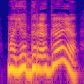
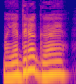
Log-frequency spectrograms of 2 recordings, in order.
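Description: First: High, loud bitter sarcasm; jealous sneer. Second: Said in the usual way. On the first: A narrator's reading. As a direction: throw the endearment out with jealous scorn. Jealous wife sneers at the phrase. (язвительно, с ревностью) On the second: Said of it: "не подумав как следует, перевела я".

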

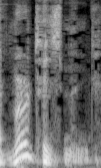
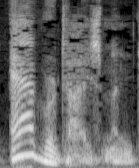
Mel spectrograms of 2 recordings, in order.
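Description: First: "advertisement" the British way, stressed on VER; British "advertisement", ad-VER-tis-ment with short i; British pronunciation. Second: "advertisement" the American way, with "tise" said like "ties"; American "advertisement", AD-ver-TIES-ment; American pronunciation. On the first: Teacher showing British usage, "advertisement" as ad-VER-tis-ment. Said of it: "英国人呢advertise". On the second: Teacher showing American usage, "advertisement" as AD-ver-TIES-ment. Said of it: "美国人通常念advertisement". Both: Shown as a demonstration.

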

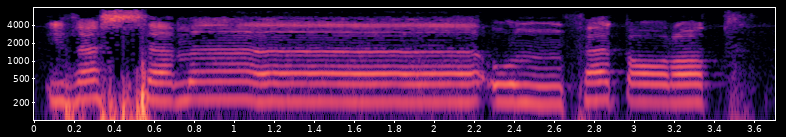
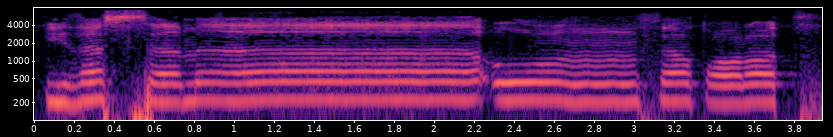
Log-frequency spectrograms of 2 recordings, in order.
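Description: First: Opening line of the verse recited; Quran recitation. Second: Quran recitation. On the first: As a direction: intone the verse clearly. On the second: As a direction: stretch the verse out prayerfully. Repeating the verse recitation. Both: Acted.

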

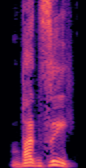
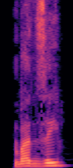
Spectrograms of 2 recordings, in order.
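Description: First: Mildly barked name. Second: Said in the usual way. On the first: A narrator's reading. Captive waking a dozing companion, barking. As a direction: call the name sharply to rouse them. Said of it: "рявкнула она".

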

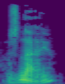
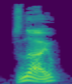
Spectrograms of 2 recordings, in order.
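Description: First: First knowing word. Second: Second knowing word. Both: A narrator's reading. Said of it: "ответила мадемуазель Саже".

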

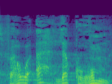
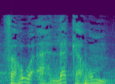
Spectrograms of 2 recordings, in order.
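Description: First: أهلكهم slowly, as "ahlakuhum" with u; damma on the kaf. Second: أهلكهم slowly, as "ahlakahum" with a; fatha on the kaf. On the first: Teacher repeats the hadith for dictation, أهلكهم as ahlakuhum. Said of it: "وأهلكهم بالضم". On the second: Teacher dictates the other narration, أهلكهم as ahlakahum. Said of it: "بفتح الكاف". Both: Shown as a demonstration.

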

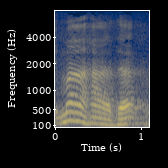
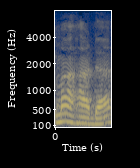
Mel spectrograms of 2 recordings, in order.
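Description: First: Slow "hadza" with tongue between the teeth; correct dzal sound. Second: "hada" with a hard d in place of dz; tongue behind the teeth for the d in "hada"; wrong d sound. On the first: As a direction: draw out "ma hadza" with a th-like dz. ("hadza" pelan dengan bunyi dzal) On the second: ("hada" dengan bunyi dal, bukan dzal) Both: Shown as a demonstration. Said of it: "Hada salah".

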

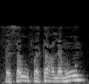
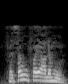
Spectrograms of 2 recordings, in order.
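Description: First: تعلمون opening with a t sound; Qalun reading. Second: Said in the usual way. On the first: Shown as a demonstration. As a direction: say تعلمون as "ta'lamūn", second person. (تعلمون بتاء الخطاب) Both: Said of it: "قرأ قالون كلمة يعلمون بتاء".

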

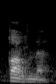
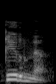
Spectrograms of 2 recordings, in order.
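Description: First: "قرن" said "QAR-na", a after the ق; fatha on the qaf. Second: "قرن" said "QIR-na", i after the ق; kasra on the qaf. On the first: Teacher listing permitted forms, "قرن" as qar-na. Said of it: "أن تفتح القاف". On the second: Teacher listing permitted forms, "قرن" as qir-na. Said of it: "كسر القاف". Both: Shown as a demonstration.

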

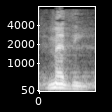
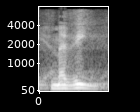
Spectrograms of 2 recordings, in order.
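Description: First: مذي as "MADH-y", vowelless dhāl; yā' without doubling. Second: مذي as "ma-DHIYY", kasra on dhāl; kasra and doubled yā'. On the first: Teacher shows the first reading, undoubled yā' pronunciation. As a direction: keep the final yā' of مذي light. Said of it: "تخفيف الياء بدون تشديد". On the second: Teacher shows the second reading, doubled yā' pronunciation. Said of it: "وتشديد الياء". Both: Shown as a demonstration.

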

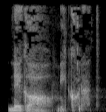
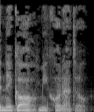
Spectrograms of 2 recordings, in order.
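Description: First: Soft whispered repeat; hushed echo of the line. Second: Said in the usual way. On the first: A narrator's reading. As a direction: breathe the words out. Repeats the phrase, second whispered.

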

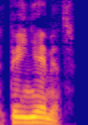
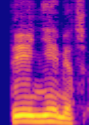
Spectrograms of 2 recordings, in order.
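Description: First: Said in the usual way. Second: «Ты немец» with ТЫ hit loud and high; stress on ТЫ. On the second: A narrator's reading. Пауль настойчиво убеждает брата: громкое ударное «Ты». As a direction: drive the word «Ты» home loudly. Paul repeats his key argument.

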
